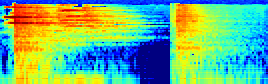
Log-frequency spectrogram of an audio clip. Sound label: cube trapdoor open; underground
